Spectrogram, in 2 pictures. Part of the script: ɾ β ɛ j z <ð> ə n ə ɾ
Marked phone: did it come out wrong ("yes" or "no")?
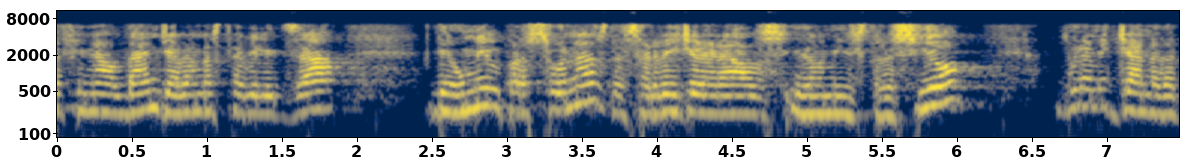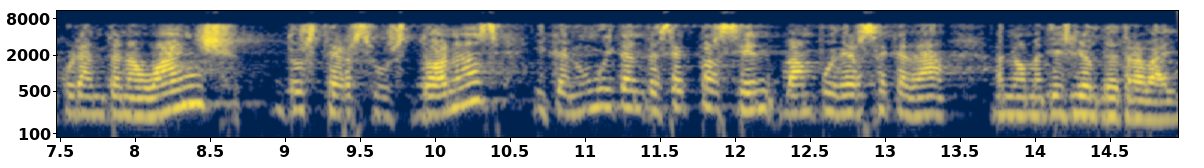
yes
